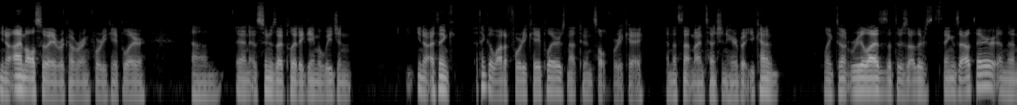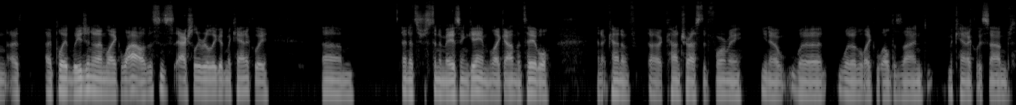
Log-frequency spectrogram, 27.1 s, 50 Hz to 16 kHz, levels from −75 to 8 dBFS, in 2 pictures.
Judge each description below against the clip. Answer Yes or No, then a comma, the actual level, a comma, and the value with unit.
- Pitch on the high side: No, low, 100 Hz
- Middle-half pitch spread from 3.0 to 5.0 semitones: No, narrow, 2.6 semitones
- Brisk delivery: Yes, fast, 220 wpm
